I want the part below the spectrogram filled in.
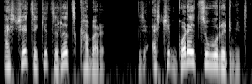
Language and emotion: Kashmiri, happy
